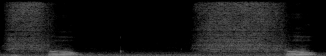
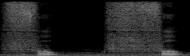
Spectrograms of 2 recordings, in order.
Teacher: my bottom lip was touching the bottom of the top front teeth, fu, and then the lips round out. My tongue doesn't have to move.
